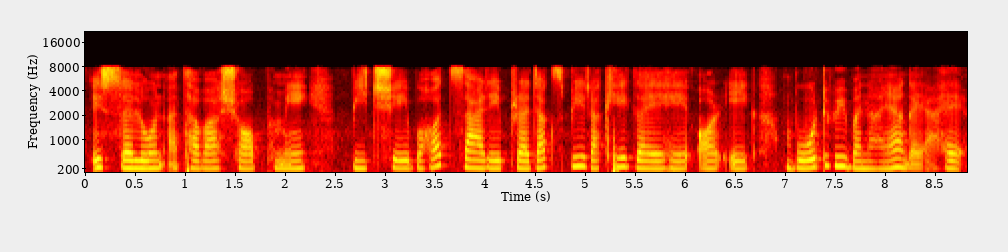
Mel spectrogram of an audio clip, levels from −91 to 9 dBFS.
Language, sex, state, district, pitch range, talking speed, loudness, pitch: Hindi, female, Sikkim, Gangtok, 205-230 Hz, 135 wpm, -19 LUFS, 215 Hz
